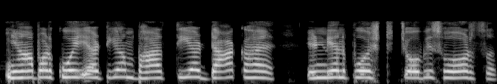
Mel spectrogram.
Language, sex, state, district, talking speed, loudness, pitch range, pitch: Hindi, male, Bihar, Araria, 145 wpm, -13 LUFS, 300-325 Hz, 310 Hz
